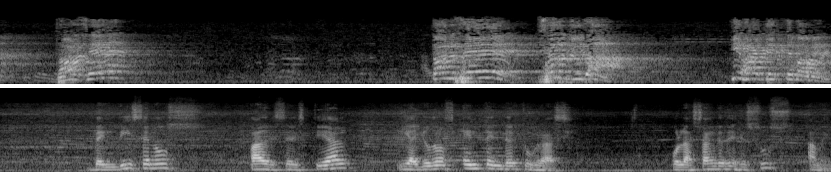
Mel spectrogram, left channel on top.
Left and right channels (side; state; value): both; different; correlation 0.00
